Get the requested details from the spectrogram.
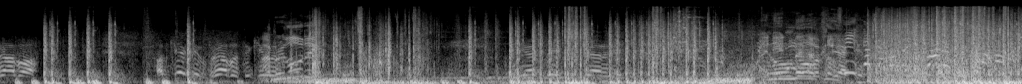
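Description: Rapid gunfire cracks in bursts.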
